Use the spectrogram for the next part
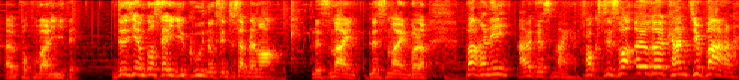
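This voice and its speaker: A man's voice: mid-range voice, sharp tone. A young man hosting a casual impression tutorial, chatty and rambling and making fun of himself. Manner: chatty, rambling, and self-mocking. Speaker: YouTube impressionist. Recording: echoey room, faint background music.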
